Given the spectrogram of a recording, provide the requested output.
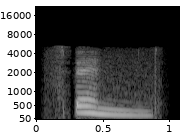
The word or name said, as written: spend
